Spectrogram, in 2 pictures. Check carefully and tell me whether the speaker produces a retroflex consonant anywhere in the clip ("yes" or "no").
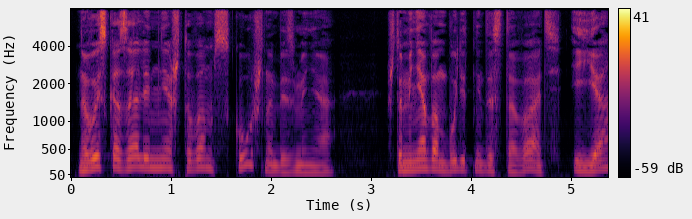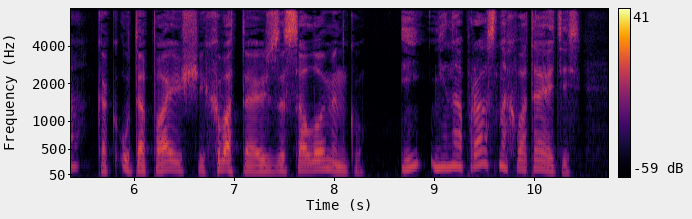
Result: yes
